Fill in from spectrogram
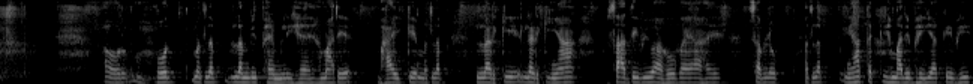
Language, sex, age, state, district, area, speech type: Hindi, female, 30-45, Uttar Pradesh, Jaunpur, urban, spontaneous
